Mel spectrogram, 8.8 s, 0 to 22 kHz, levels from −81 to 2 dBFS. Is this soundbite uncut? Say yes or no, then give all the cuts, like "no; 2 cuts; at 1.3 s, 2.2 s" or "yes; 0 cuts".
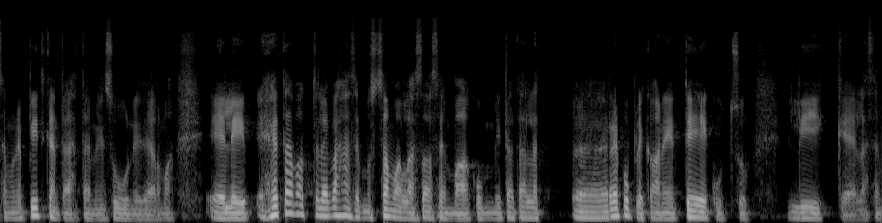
yes; 0 cuts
